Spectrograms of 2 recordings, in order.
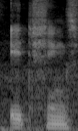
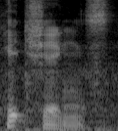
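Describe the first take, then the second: First: The name begins with a vowel, no H. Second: The name begins with an H sound. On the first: The speaker calls it wrong. "She's not Missus Itchings, for crying out loud" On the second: The speaker calls it right. "She's Missus Hitchings"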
